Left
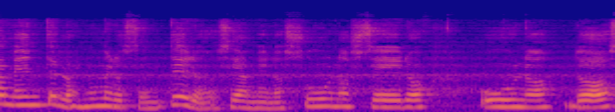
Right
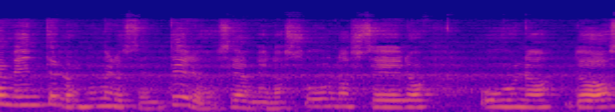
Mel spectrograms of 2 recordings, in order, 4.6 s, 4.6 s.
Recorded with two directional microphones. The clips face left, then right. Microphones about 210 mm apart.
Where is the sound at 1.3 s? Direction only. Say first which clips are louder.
Left 6 dB; 50° left (ahead or behind).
